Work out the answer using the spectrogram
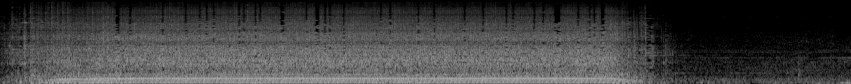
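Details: Troy-Bilt 3-in-1 self-propelled mower with a Briggs & Stratton 675 series 190cc engine, rescued from the curb. After the fix it starts, climbs to a steady high hum, holds it evenly about five seconds, then cuts out cleanly: normal running.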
